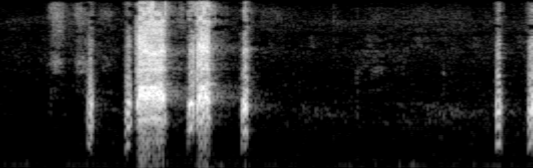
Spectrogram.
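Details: Red junglefowl hen calling for a male in the wild: two loud, rough squawks flanked by a few short clucks. After a brief silence, two more clucks follow.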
